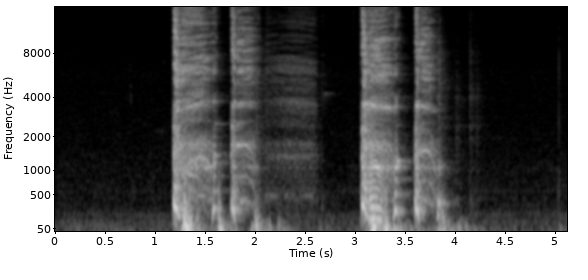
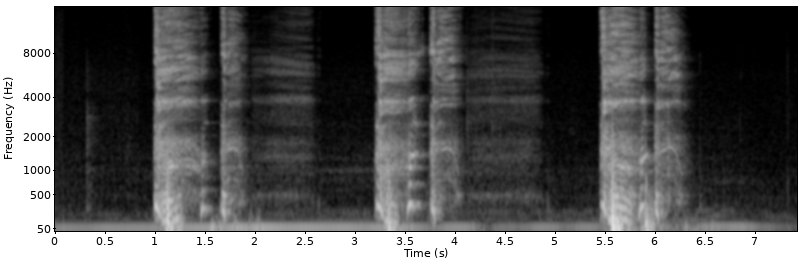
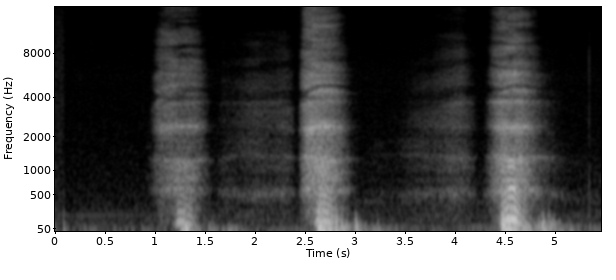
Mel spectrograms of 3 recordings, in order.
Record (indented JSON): {
  "cough_length": "5.1 s",
  "cough_amplitude": 9950,
  "cough_signal_mean_std_ratio": 0.38,
  "three_cough_length": "7.4 s",
  "three_cough_amplitude": 23150,
  "three_cough_signal_mean_std_ratio": 0.39,
  "exhalation_length": "5.5 s",
  "exhalation_amplitude": 4356,
  "exhalation_signal_mean_std_ratio": 0.35,
  "survey_phase": "alpha (2021-03-01 to 2021-08-12)",
  "age": "45-64",
  "gender": "Male",
  "wearing_mask": "No",
  "symptom_cough_any": true,
  "symptom_fatigue": true,
  "symptom_fever_high_temperature": true,
  "symptom_headache": true,
  "symptom_onset": "3 days",
  "smoker_status": "Never smoked",
  "respiratory_condition_asthma": false,
  "respiratory_condition_other": false,
  "recruitment_source": "Test and Trace",
  "submission_delay": "2 days",
  "covid_test_result": "Positive",
  "covid_test_method": "RT-qPCR"
}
